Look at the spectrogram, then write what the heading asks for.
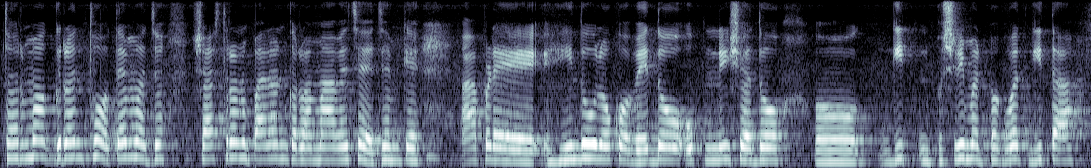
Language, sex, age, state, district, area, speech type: Gujarati, female, 18-30, Gujarat, Rajkot, urban, spontaneous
